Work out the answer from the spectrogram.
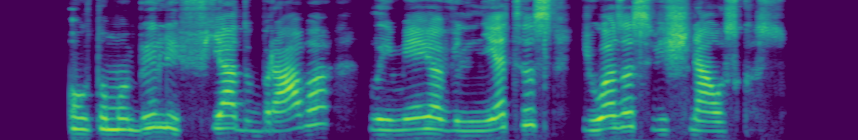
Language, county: Lithuanian, Kaunas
